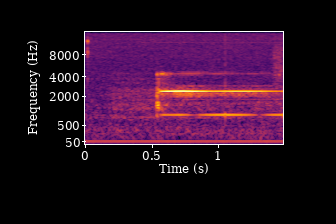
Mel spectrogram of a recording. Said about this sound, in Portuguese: Agora tem uma campainha aqui. Quando vocês exagerarem um pouco, passarem dos limites aqui nesse programa, que eu não aceito mais.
